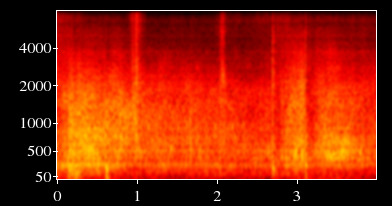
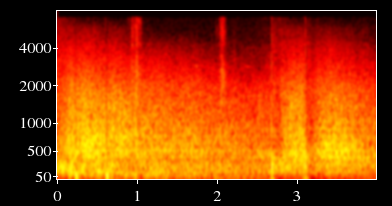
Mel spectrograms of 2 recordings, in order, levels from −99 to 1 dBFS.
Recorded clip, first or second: second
